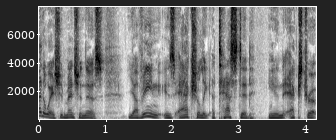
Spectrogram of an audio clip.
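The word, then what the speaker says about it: Jabin: heard of this uh that's j-a-b-i-n but yavin would be the pronunciation this says uh j-a-b-i-s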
